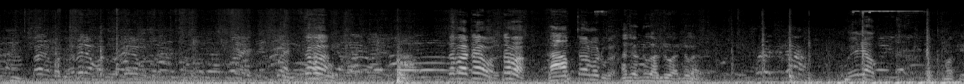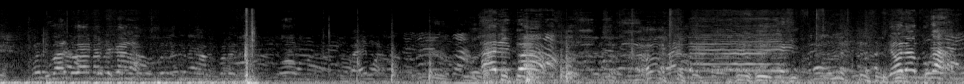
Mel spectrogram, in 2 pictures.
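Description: Several young men talk and shout close by, outdoors.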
